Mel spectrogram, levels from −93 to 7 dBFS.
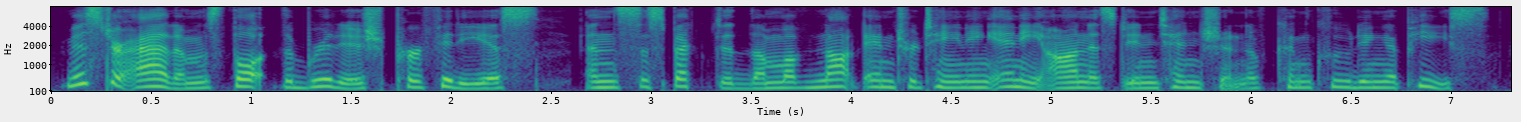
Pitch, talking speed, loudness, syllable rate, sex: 205 Hz, 155 wpm, -20 LUFS, 5.2 syllables/s, female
